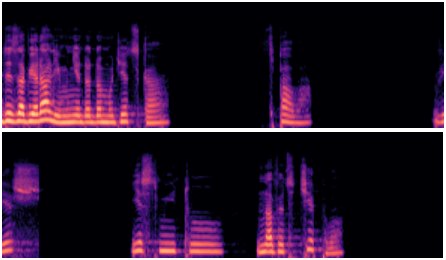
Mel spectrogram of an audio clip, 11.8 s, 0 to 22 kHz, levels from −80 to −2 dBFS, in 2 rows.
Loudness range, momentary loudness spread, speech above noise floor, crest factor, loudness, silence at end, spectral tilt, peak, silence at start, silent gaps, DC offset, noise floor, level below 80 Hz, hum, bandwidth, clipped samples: 13 LU; 18 LU; 69 dB; 22 dB; -20 LUFS; 1.35 s; -6.5 dB/octave; -2 dBFS; 0 s; none; under 0.1%; -88 dBFS; -52 dBFS; none; 9.8 kHz; under 0.1%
